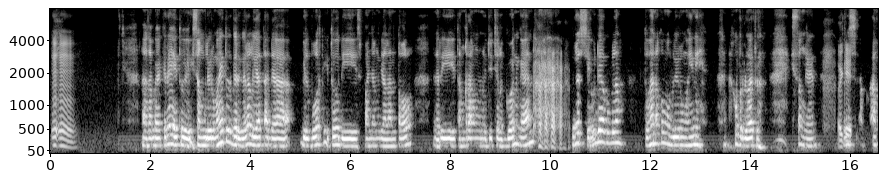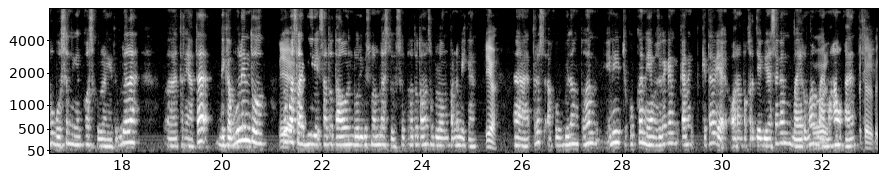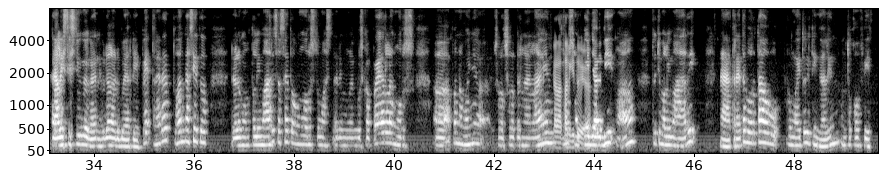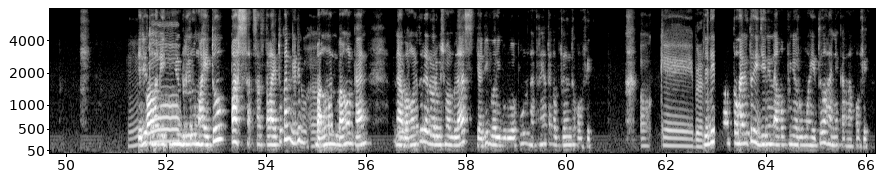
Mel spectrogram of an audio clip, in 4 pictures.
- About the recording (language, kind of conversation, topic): Indonesian, podcast, Bagaimana kamu menetapkan batasan ruang kerja dan jam kerja saat bekerja dari rumah?
- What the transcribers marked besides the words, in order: static; in English: "billboard"; chuckle; chuckle; other background noise; laughing while speaking: "tuh"; distorted speech; tapping; "rumah" said as "rumas"; chuckle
